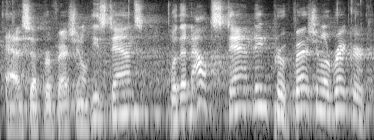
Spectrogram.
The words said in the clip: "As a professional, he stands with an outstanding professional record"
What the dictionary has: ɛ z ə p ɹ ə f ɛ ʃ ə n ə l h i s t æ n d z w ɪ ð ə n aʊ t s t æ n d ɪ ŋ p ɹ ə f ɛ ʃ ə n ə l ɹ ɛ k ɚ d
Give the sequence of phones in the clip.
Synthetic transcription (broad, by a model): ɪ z ə p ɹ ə f ɛ ʃ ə n l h i s t æ n d z w ɪ ð ə n aʊ t s t æ n d ɪ ŋ p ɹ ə f ɛ ʃ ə n l ɹ ɛ k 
